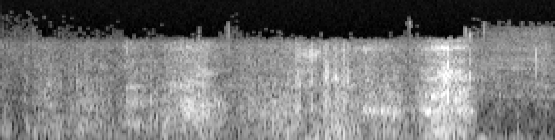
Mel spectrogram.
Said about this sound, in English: Sorry. Yawning. It is late.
